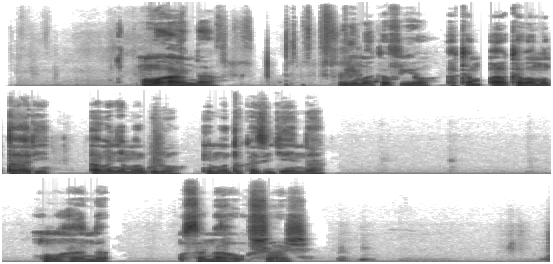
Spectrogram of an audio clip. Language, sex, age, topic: Kinyarwanda, male, 25-35, government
